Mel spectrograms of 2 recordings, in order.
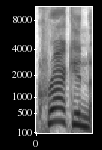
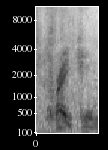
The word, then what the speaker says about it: Kraken: Always heard it says Kraken. Oh, with a long A. No, no, no, no, no, no, no. Crockland's how it's pronounced in the original Scandinavian and Kland's closer to that.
